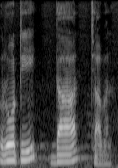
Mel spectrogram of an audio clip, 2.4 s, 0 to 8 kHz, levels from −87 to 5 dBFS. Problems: none marked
